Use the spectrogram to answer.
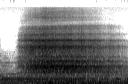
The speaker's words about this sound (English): then out through your mouth, imagining you are breathing fire like a dragon. Ready? Deep breath in and out.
